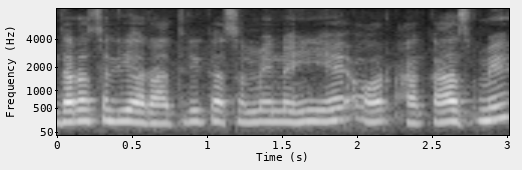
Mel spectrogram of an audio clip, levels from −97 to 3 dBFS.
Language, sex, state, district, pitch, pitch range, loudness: Hindi, male, Chhattisgarh, Bastar, 225 Hz, 215-235 Hz, -19 LUFS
